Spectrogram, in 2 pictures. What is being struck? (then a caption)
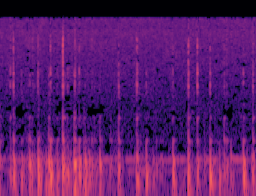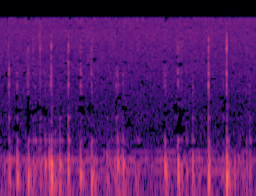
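Textured glass vase. Long nails and fingertips tap rapidly on the sides of a medium-sized, hollow, textured clear glass vase turned upside down over a microphone. The result is a quick, irregular patter of short, hollow, low thuds that stop almost at once, with faint bright clicks from the nails.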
